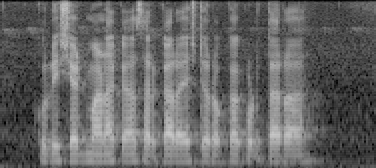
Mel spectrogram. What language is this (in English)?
Kannada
